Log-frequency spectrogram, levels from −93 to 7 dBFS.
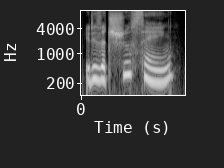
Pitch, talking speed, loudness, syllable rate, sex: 255 Hz, 230 wpm, -16 LUFS, 4.4 syllables/s, female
